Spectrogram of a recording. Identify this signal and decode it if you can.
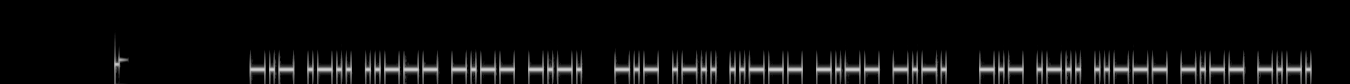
Morse code, heard as a keyed tone, about 25 wpm, 700 Hz. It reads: KL2YC KL2YC KL2YC
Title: USA Call Signs Repeated 3x 25wpm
